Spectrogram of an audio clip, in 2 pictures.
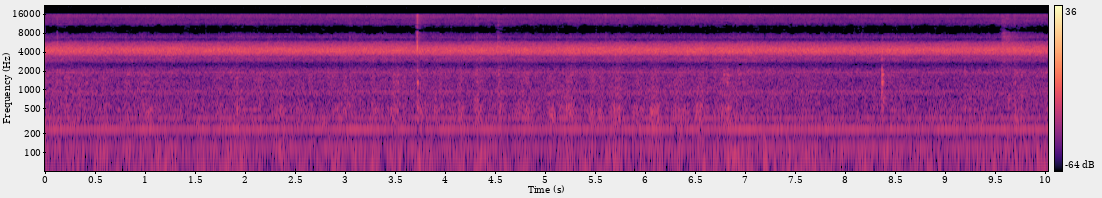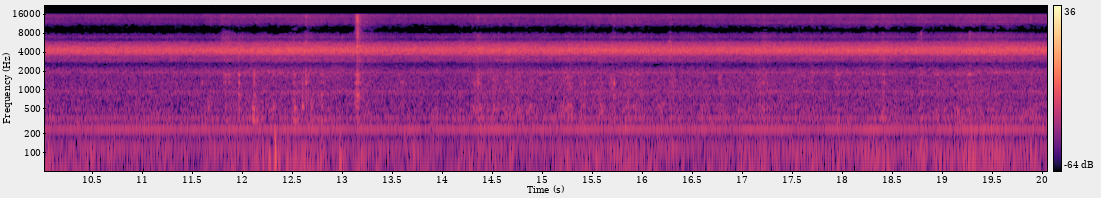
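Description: Faint scrapes and a few small ticks of a steel lock pick working the pins of a brass lock cylinder during single-pin picking, a little busier around the middle, over a steady low electrical hum.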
